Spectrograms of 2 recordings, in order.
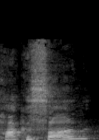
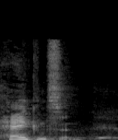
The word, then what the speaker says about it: Hankinson: I almost pronounce it like like that club in Las Vegas, John Samuelson. I was like, is that Jeff Hakkasan? No, it's Hankinson. Not like the club in Vegas.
